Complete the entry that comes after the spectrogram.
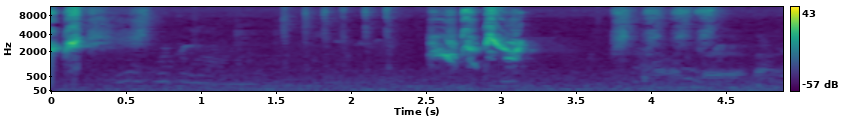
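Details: Oriental magpie-robin song used as a training lure for caged birds: scattered sharp high chirps and a dense burst of harsh rasping notes near the middle, with short pauses between phrases.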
